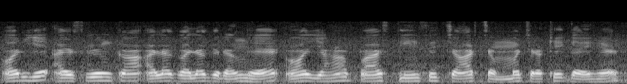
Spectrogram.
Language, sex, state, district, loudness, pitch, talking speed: Hindi, male, Madhya Pradesh, Katni, -13 LUFS, 180 Hz, 160 wpm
